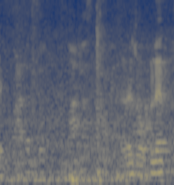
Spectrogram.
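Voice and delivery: soft slow hush so nobody wakes; hushed, people sleeping. Real, not acted. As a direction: drop to a near whisper. Everyone asleep, hushed voice.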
